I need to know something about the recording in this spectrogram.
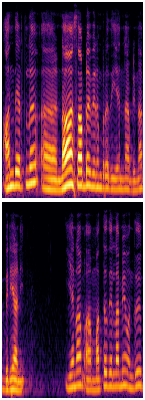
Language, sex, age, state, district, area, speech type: Tamil, male, 30-45, Tamil Nadu, Viluppuram, rural, spontaneous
